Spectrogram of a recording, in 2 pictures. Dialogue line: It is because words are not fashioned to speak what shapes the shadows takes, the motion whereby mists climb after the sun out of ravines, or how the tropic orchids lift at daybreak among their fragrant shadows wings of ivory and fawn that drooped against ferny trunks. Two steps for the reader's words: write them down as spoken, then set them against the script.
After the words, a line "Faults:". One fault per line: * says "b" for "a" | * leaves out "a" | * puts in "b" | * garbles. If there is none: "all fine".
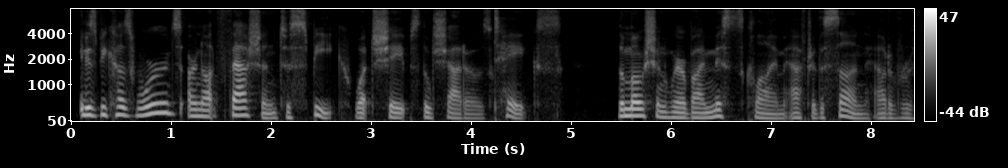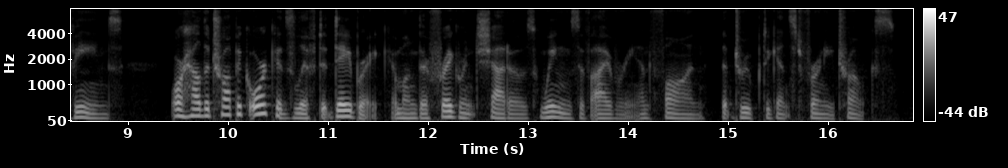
It is because words are not fashioned to speak what shapes the shadows takes, the motion whereby mists climb after the sun out of ravines, or how the tropic orchids lift at daybreak among their fragrant shadows wings of ivory and fawn that drooped against ferny trunks.
Faults:
all fine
